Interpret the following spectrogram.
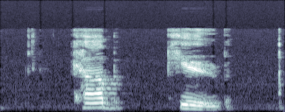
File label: "cub" "cube"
